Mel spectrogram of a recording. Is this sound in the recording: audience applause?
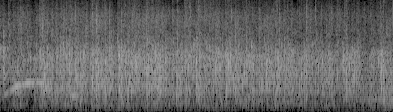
yes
